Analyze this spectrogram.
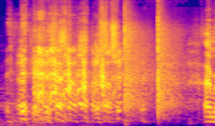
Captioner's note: laughter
